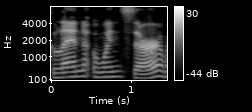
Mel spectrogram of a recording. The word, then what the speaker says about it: Glenn Wynsor: Today we have Glenn Windsor, which is Did I pronounce that well?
